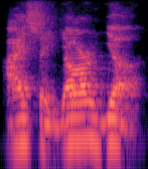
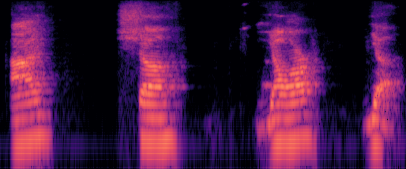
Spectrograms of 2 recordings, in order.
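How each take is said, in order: First: The name is said smoothly as one word. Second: Each syllable is said separately with pauses.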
